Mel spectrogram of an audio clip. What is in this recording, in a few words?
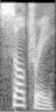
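"sultry", US English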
